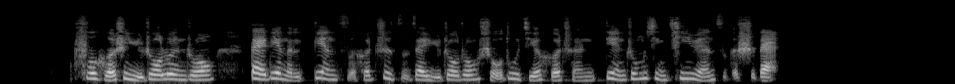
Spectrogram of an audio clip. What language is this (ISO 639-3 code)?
zho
